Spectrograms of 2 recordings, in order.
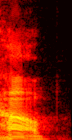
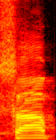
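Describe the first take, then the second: First: The word begins with an h sound. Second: The word begins with an s sound. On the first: This is how people say it further west. "वहां कहेंगे ... सह का है हो जाना" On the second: This is how people say it here. "यहां कहेंगे"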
